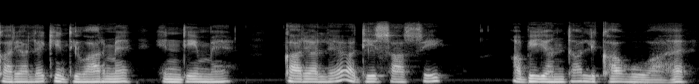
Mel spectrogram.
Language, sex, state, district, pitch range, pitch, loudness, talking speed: Hindi, male, Uttar Pradesh, Lalitpur, 120-135 Hz, 125 Hz, -17 LUFS, 105 wpm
